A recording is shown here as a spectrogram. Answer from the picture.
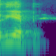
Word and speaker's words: Dieppe: Se escribe Dieppe.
